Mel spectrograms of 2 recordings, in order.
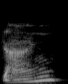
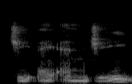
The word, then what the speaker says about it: gang: into two parts and the first part of it is gang g-a-n-g gang and then we melt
